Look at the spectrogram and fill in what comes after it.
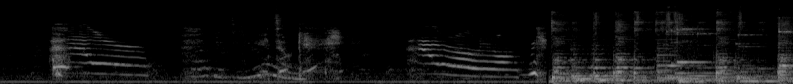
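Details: House cat giving two drawn-out, slightly falling meows separated by a short sliding whine, with a low hum in the background; upbeat music with percussion takes over for the final seconds.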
